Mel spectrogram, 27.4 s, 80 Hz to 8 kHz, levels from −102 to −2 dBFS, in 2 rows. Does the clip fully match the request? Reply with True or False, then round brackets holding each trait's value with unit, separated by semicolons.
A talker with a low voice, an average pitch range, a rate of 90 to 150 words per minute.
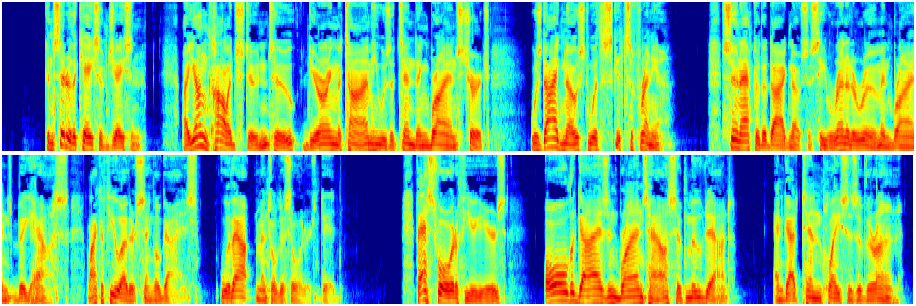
True (110 Hz; 3.4 semitones; 145 wpm)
